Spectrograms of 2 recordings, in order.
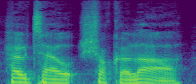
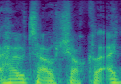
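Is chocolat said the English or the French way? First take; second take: French; English. First: Chocolat is said with a French pronunciation. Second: Chocolat is said like the English word chocolate. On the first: This feels awkward next to an English word. "it doesn't feel right to go hotel chocolat" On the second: This is the everyday way the speaker calls it. "I still call it hotel chocolate"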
